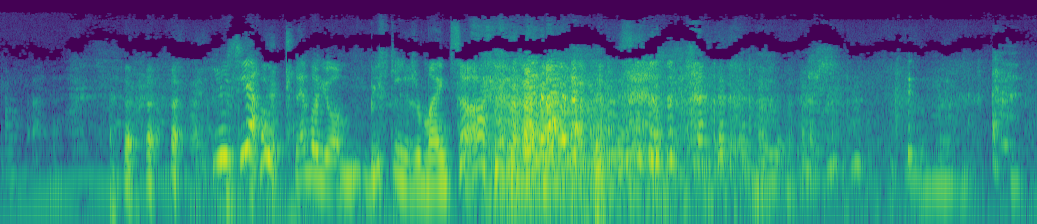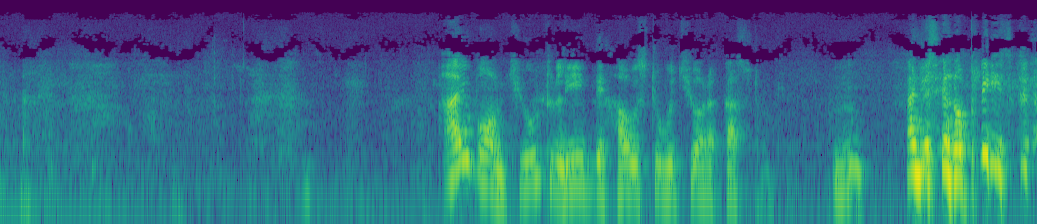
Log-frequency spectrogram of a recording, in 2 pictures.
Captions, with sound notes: (Laughs) You see how clever your beastly little minds are! (Laughter) I want you to leave the house to which you are accustomed, and you say, ‘No,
